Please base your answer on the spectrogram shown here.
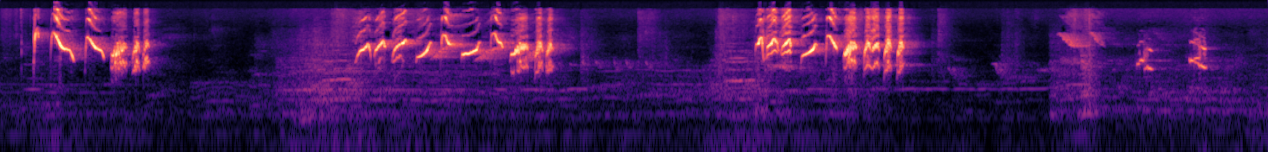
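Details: White-rumped shama lure song for coaxing quiet caged birds into singing, with gelatik batu material: three bursts of high, rapid, scratchy chattering phrases about two seconds apart, then a softer short twitter, over a faint low hum.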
